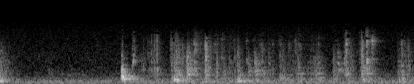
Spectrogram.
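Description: A key rattles and turns in the lock of a door to a workshop room, giving a few sharp metallic clicks and scrapes spread irregularly over a few seconds, moderately loud, with no talking.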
